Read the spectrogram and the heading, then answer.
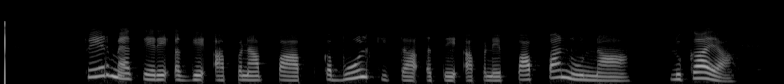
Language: Punjabi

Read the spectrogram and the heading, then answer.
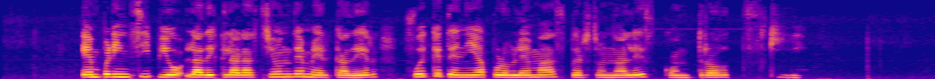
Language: Spanish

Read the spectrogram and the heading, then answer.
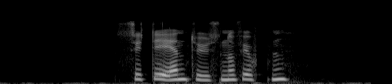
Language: Norwegian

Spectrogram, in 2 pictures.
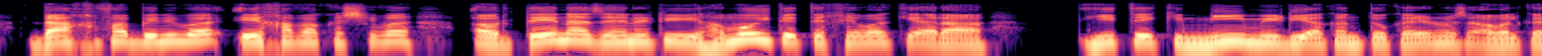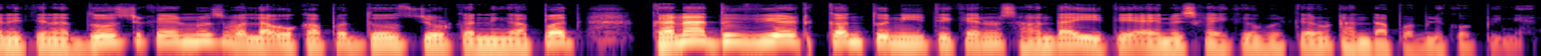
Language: Brahui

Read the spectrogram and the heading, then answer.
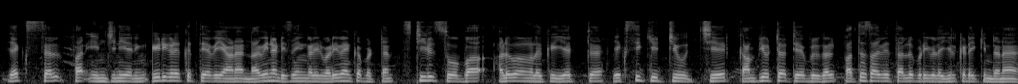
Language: Tamil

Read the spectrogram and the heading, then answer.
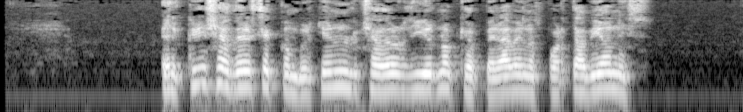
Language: Spanish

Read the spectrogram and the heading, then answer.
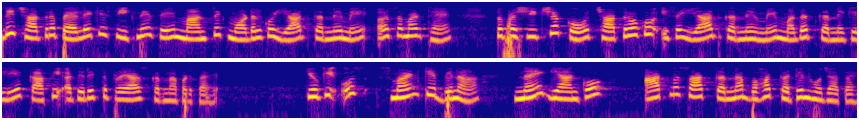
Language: Hindi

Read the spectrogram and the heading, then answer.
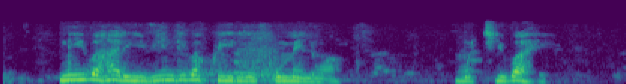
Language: Kinyarwanda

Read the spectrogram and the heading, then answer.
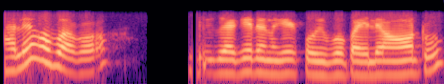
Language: Assamese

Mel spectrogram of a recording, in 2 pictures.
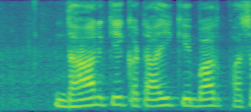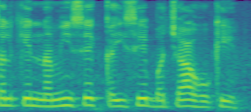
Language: Bhojpuri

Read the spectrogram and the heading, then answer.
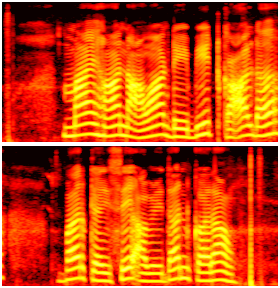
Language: Chhattisgarhi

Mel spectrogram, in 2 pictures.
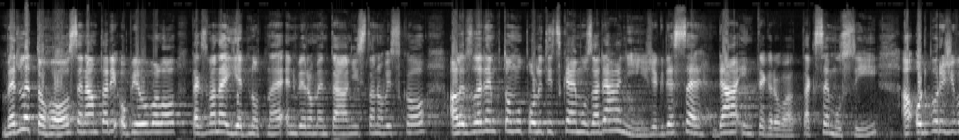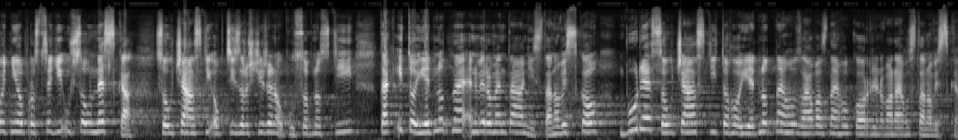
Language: Czech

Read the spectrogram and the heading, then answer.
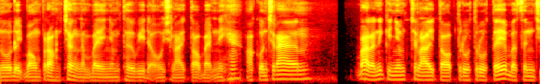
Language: Vietnamese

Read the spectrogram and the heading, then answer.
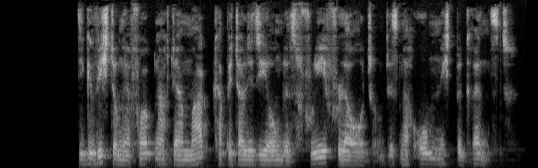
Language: German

